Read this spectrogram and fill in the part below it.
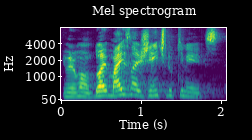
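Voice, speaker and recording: A man's voice: sits high, fast. A man, preaching a sermon as pastor and putting rhetorical questions to his congregation. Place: church hall. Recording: live church stream with long reverb and faint hum.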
